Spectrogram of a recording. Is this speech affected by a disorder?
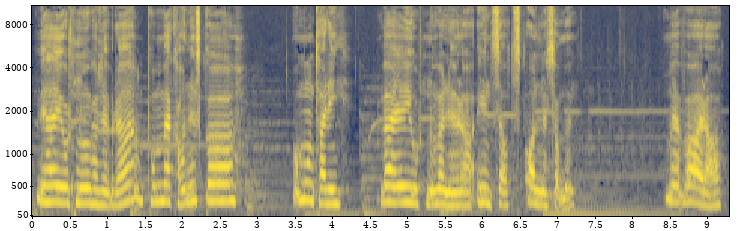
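Yes: Down syndrome; chromosomal abnormality, adult woman aged 48.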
